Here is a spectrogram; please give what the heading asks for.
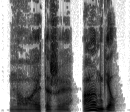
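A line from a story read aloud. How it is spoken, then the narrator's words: Awed whisper. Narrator (Russian): Завороженно прошептал я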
